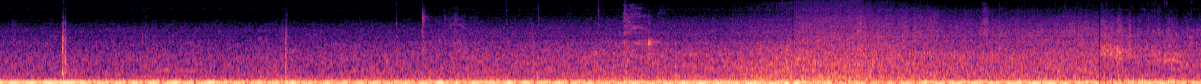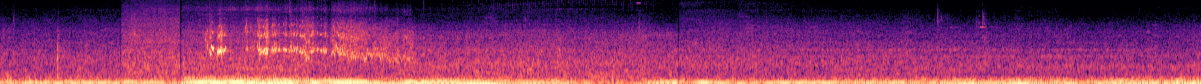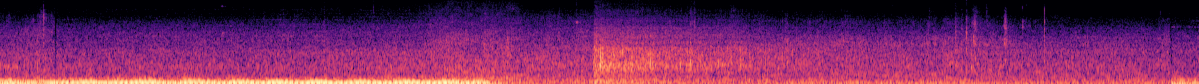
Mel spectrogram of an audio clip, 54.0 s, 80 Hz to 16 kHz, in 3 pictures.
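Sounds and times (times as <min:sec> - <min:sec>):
car engine idling and revving: 0:00.0 - 0:48.8.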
